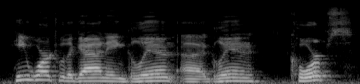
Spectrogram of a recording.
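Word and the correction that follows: Corpes: It's I remember reading that his name is pronounced Corpus.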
